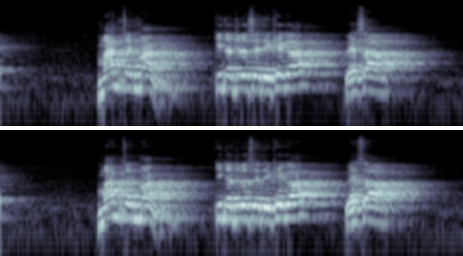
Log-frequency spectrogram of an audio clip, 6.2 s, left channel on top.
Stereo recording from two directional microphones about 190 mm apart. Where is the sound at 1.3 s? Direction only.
10° left (ahead or behind).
